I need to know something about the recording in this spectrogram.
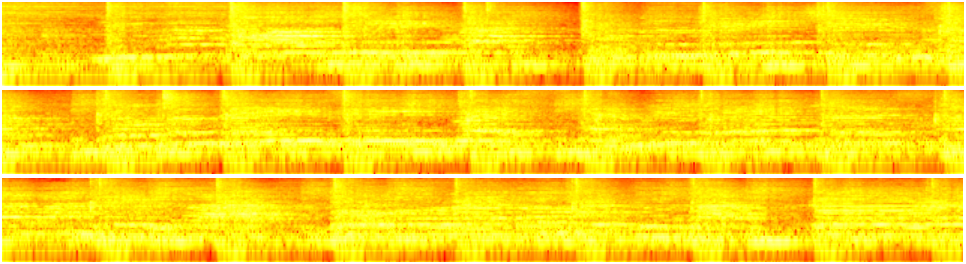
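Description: Live worship band: several voices singing together over acoustic guitar and keyboard, with a steady beat.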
